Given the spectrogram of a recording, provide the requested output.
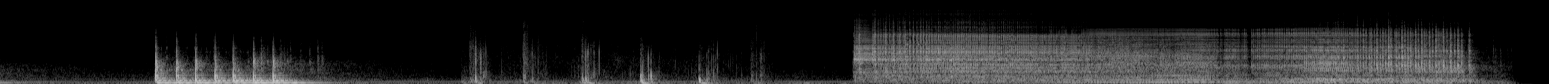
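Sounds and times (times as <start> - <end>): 
door creaking: 1.6 - 3.5, 8.5 - 15.2
footsteps: 4.6 - 8.0.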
